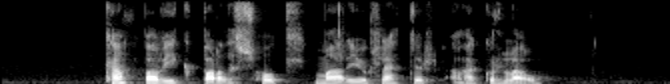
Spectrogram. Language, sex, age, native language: Icelandic, male, 30-39, Icelandic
